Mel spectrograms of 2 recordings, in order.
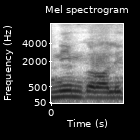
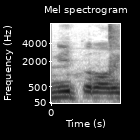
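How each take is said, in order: First: "करौली" with an l sound in the last syllable; variant name pronunciation. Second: "करौरी" with an r sound in the last syllable; variant name pronunciation. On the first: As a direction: say "करौली", ending in -lee. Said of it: "कुछ लोग नीम करौली कहते हैं". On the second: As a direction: say "करौरी", ending in -ree. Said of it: "कुछ लोग नीम करौरी कहते हैं". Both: Shown as a demonstration.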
